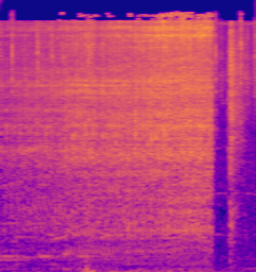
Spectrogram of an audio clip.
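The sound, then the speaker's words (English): A sewing machine stitches curved lines across quilt fabric, its motor giving a loud, steady, rapid whirring drone that runs unbroken for about two seconds before stopping abruptly, leaving a brief quieter tail. “sews curved lines across the fabric.”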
